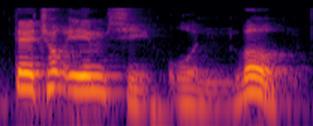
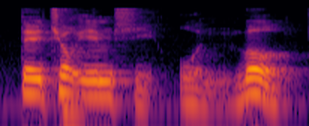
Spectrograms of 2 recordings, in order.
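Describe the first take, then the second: No difference in how they are said.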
